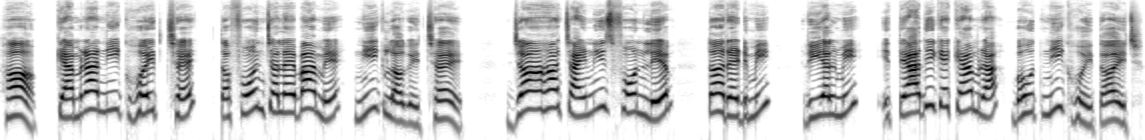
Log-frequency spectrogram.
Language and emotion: Maithili, neutral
